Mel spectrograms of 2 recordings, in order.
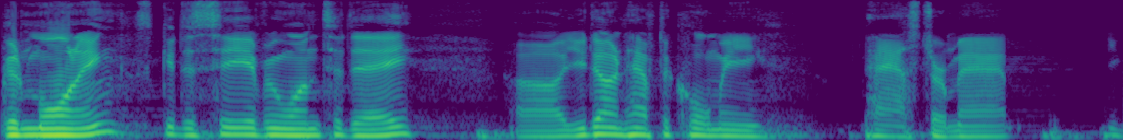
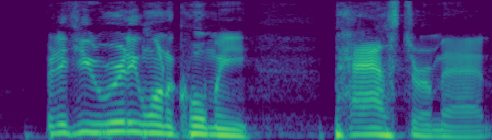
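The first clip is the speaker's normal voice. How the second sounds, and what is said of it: Put-on American accent. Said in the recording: “I'm putting on more of an American accent for that”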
